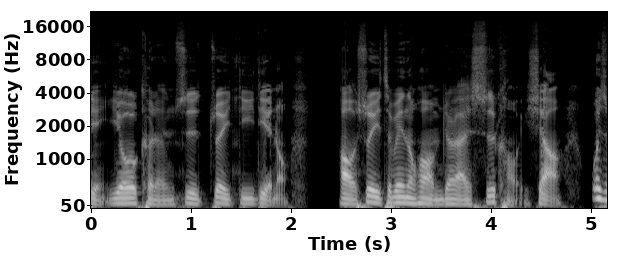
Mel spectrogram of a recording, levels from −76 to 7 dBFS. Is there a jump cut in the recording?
no; 0 cuts

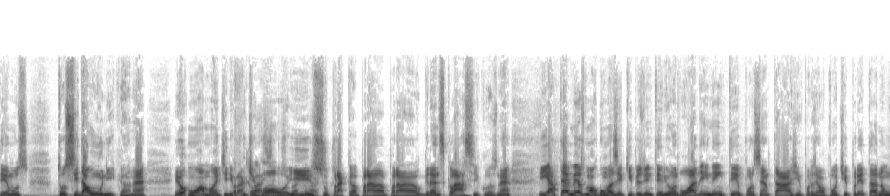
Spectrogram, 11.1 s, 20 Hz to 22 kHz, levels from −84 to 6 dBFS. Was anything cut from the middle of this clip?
yes; 2 cuts; at 2.3 s, 8.4 s

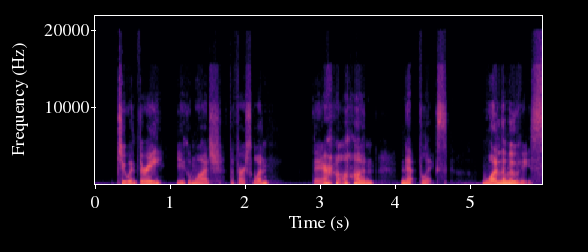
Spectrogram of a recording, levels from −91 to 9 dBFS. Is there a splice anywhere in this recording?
no; 0 cuts

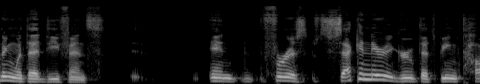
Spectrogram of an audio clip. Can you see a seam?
no; 0 cuts

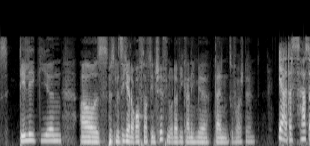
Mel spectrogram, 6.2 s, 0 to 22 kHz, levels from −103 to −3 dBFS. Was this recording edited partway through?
yes; 2 cuts; at 2.1 s, 4.6 s

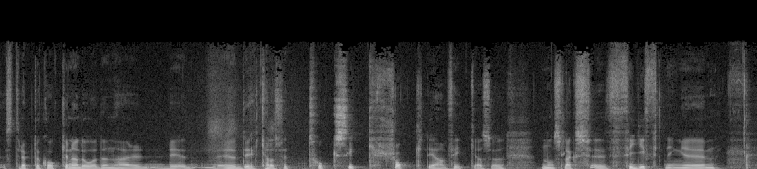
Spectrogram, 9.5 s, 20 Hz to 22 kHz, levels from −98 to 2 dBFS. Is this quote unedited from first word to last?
yes; 0 cuts

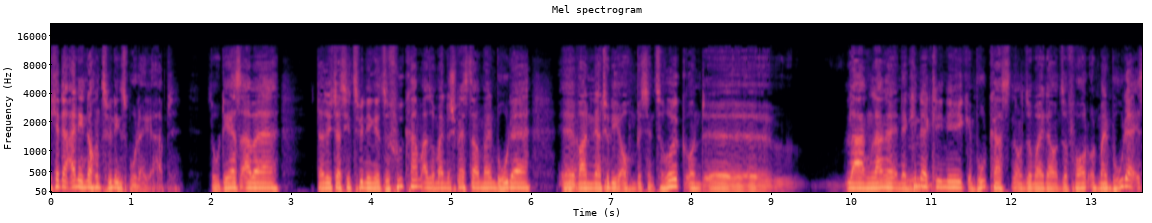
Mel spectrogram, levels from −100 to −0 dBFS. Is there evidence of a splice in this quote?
no; 0 cuts

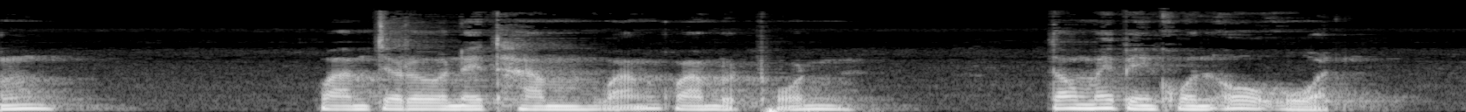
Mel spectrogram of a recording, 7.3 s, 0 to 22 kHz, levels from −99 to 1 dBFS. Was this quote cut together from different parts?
no; 0 cuts

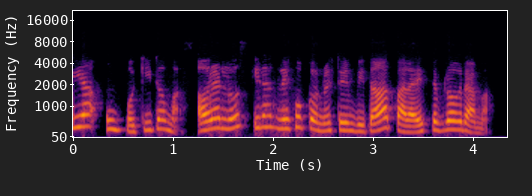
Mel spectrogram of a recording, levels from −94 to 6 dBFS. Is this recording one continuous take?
no; 1 cut; at 1.2 s

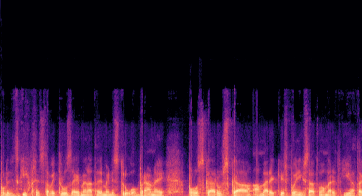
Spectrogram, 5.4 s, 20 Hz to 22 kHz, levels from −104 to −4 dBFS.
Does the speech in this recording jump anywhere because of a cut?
no; 0 cuts

